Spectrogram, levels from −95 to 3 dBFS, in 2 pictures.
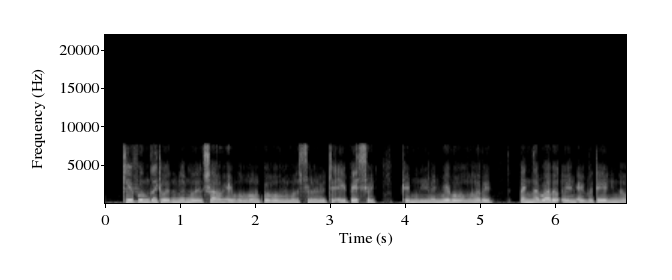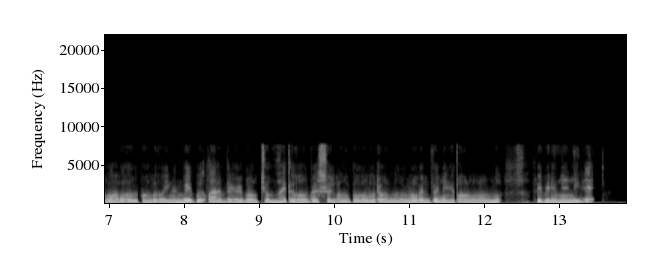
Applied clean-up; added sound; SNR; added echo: neural diffusion model UNIVERSE++.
